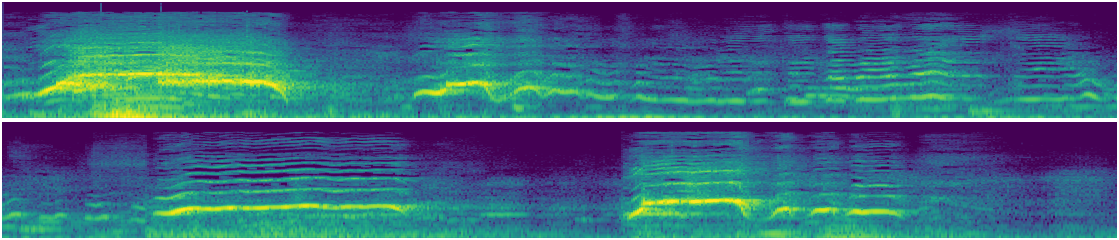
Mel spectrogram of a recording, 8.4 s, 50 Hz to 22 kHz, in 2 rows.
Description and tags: Scary scream 4
Another scary scream.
